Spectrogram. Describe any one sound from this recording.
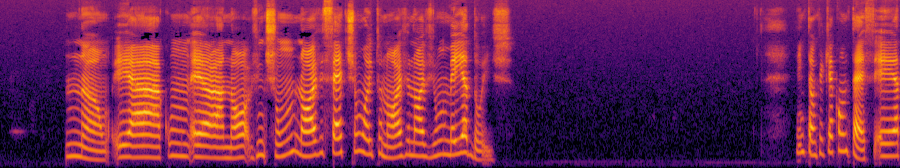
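A woman talks into a phone close by, with animation.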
